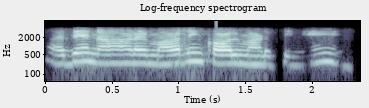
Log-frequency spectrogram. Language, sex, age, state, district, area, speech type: Kannada, female, 18-30, Karnataka, Vijayanagara, rural, conversation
